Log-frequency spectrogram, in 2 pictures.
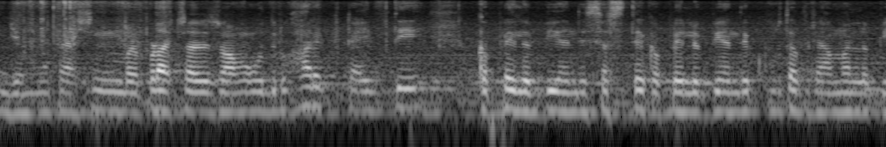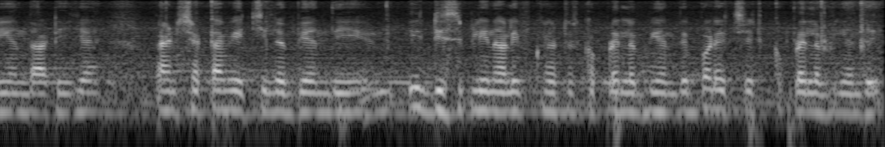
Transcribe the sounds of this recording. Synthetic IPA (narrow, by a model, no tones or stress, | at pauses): d͡ʒəmːõːpʰɛːʃənəbəɽaːəʃʰaːsaːʋãːʊd̪ɾuːɦəɾɪkʈaːɪpt̪eː | kəpɽeːləbːiːə̃ːnd̪eːsəst̪eːkəpɽeːləbiːãːnd̪eːkuːɾt̪ãːpəd͡ʒaːmãːləbːiːɦə̃ːnd̪aːʈʰiːkɛː | pɛ̃ːɳʈsɛʈːãːʋiːətːʃʰiːləbːiːə̃ːnd̪iːɖɪsɪpliːnaːliːkːʈəkəpɽeːləbiːãːnd̪eːbəɽeːəʃʰeːkəpɽeːləbːiːɦãːnd̪eː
